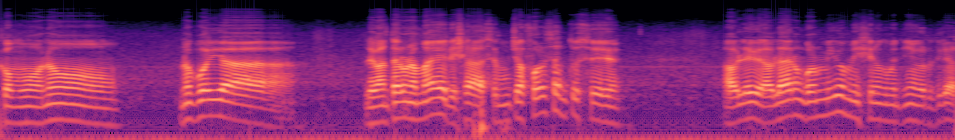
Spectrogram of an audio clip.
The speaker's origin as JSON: {"language": "Spanish", "town": "Pedro Luro", "region": "Buenos Aires Province", "country": "Argentina", "said": "soy de Pedro Luro. Hace 5 años que estoy privado de mi libertad"}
